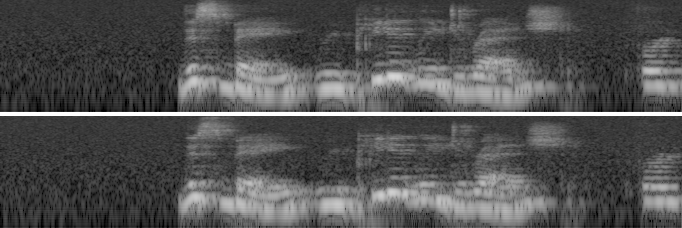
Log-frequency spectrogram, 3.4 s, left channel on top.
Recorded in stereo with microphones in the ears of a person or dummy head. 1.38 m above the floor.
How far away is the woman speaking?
About 1.8 m.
